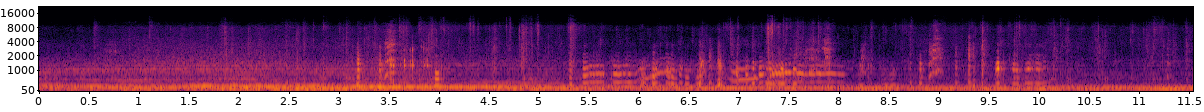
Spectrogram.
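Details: Chickens digging in the dirt give a run of short, nasal clucks with clear harmonics, bunched in quick uneven bursts through the middle of the recording, over a steady low rumble and faint scratching sounds.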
